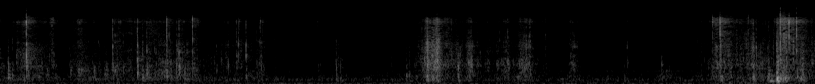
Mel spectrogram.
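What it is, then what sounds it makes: Cardboard biscuit box. A medium printed cardboard box of Gullón Cuor di Cereale sandwich biscuits, closed and hollow with packed contents, is tapped and scratched with fingertips and nails. The sound is quiet and bright, with dry crinkling scratches and light papery taps that die away quickly, and a few louder bursts of scratching near the middle and the end.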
